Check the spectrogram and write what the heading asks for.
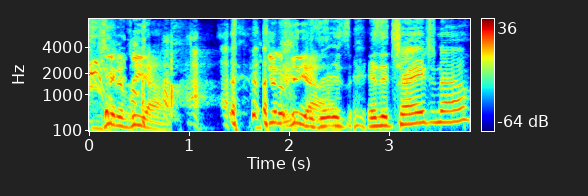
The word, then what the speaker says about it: Jadeveon: How do you pronounce his first name? Jadeveon. Jadeveon. Is it changed now? Jadeveon. Jadeveon. Yeah, he's Jadeveon.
